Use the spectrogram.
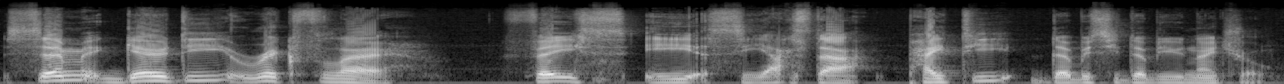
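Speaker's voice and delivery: Sem gerði Ric Flair read slowly in Icelandic; Icelandic pronunciation. Shown as a demonstration. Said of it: "This question in Icelandic is".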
